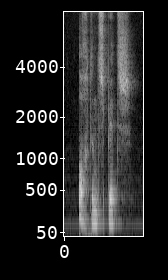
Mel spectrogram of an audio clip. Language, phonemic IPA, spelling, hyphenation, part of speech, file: Dutch, /ˈɔx.təntˌspɪts/, ochtendspits, och‧tend‧spits, noun, Nl-ochtendspits.ogg
- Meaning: morning rush hour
